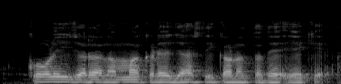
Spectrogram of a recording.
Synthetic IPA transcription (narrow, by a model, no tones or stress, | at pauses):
koɭid͡ʒəɾanəmːãkəɽed͡ʒas̬t̪ikənət̪əd̪eʔekḛ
